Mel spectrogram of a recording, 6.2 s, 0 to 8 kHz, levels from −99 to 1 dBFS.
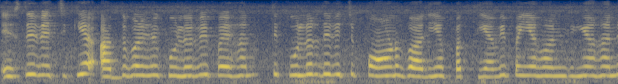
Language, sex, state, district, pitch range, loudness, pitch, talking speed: Punjabi, female, Punjab, Fazilka, 305-335 Hz, -19 LUFS, 320 Hz, 225 wpm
